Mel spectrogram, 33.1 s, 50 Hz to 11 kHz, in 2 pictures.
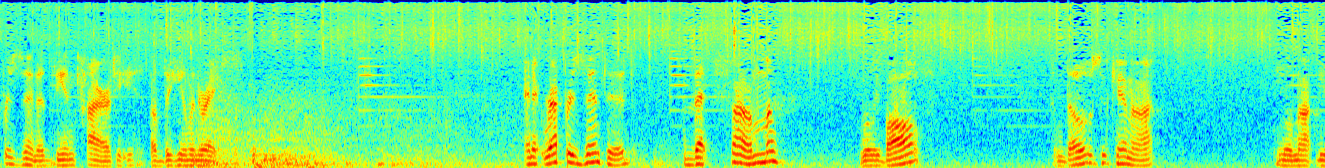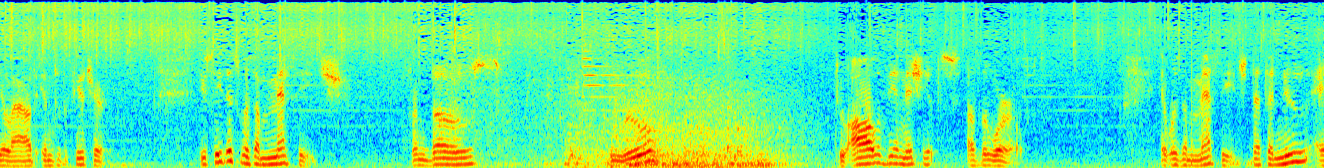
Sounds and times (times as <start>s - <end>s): Rain on surface: 0.0s - 33.1s
Thunder: 2.4s - 7.1s, 22.6s - 26.9s.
